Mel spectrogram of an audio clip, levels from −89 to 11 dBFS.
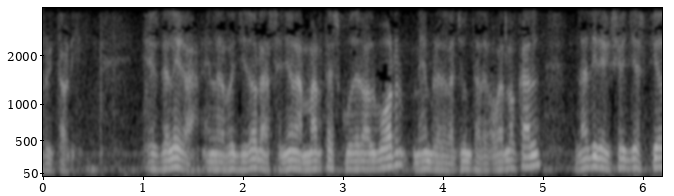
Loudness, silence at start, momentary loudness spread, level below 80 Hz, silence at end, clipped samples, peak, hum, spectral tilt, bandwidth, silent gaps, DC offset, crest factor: -29 LUFS; 0 s; 12 LU; -52 dBFS; 0 s; under 0.1%; -10 dBFS; none; -6.5 dB/octave; 4 kHz; none; under 0.1%; 18 dB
